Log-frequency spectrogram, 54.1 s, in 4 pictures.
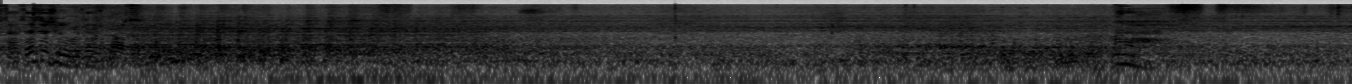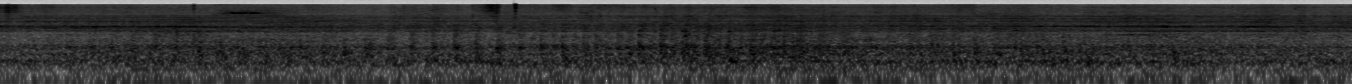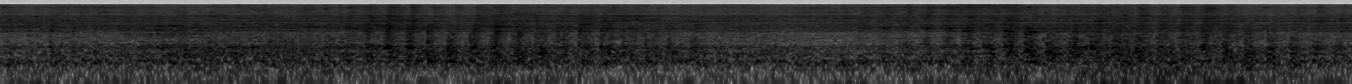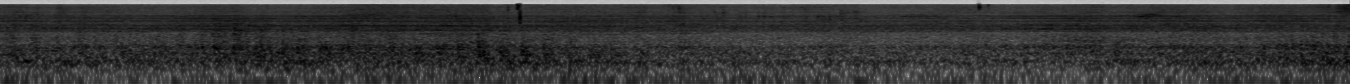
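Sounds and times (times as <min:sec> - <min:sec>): wheels clattering on rails: 0:00.0 - 0:05.1, 0:13.4 - 0:25.7, 0:26.4 - 0:48.0
freight train rumbling past: 0:00.0 - 0:54.0.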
